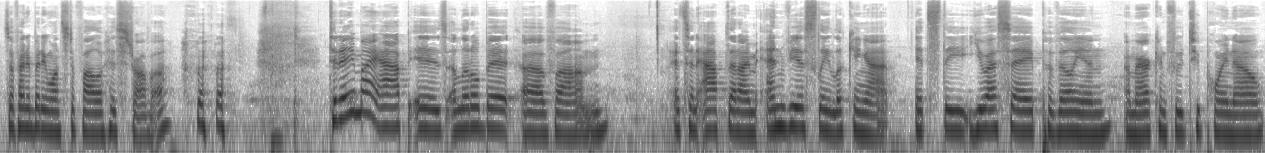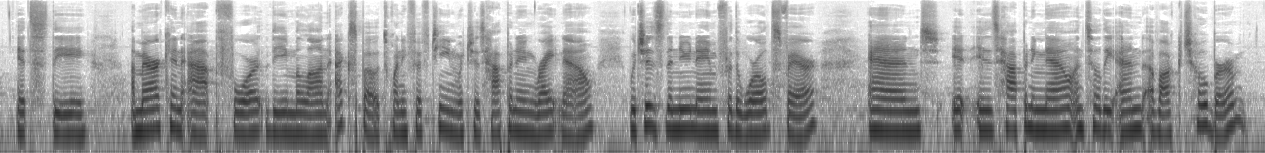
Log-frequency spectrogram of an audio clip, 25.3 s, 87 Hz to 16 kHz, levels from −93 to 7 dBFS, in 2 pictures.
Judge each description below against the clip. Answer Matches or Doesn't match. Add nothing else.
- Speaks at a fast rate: Doesn't match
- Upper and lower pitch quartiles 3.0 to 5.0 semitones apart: Doesn't match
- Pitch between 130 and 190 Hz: Matches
